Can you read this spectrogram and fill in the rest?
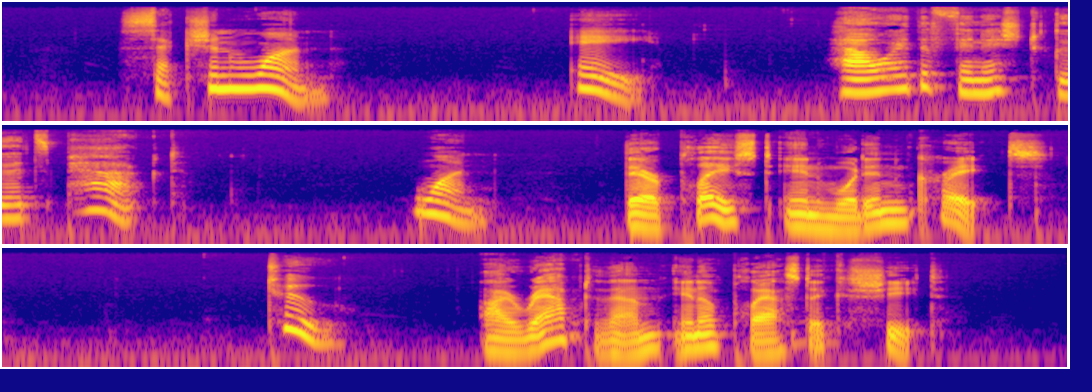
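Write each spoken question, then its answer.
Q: How are the finished goods packed?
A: 1: They're placed in wooden crates.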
